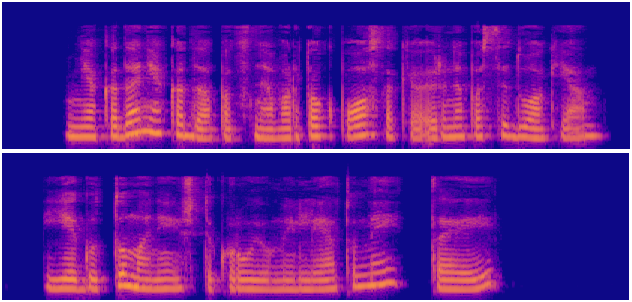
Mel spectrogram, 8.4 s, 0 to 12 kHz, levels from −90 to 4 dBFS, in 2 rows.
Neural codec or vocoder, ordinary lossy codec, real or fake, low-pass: none; AAC, 32 kbps; real; 7.2 kHz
